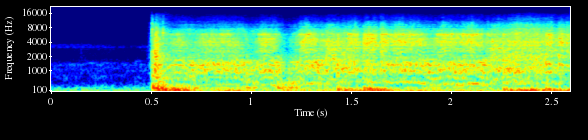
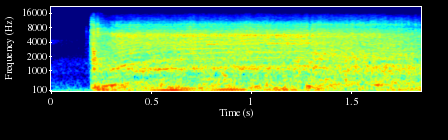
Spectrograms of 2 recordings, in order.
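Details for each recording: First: 1966 Ford Fairlane 390 FE V8, first start attempt in about 20 years: steady fast cranking that never fires; carburetor getting no fuel, it needed a steady stream of gasoline poured in to run. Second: 1966 Ford Fairlane 390 FE V8, stuck for about 20 years, cranked on the starter with all spark plugs removed: fast, even high whir with no compression pulses, as expected, pumping oil up.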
